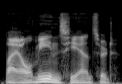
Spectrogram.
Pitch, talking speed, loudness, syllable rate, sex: 95 Hz, 245 wpm, -16 LUFS, 6.2 syllables/s, male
